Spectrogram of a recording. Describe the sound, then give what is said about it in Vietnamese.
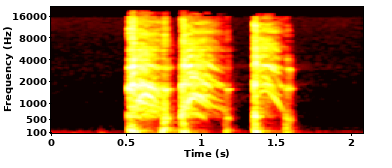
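Harsh coughing from an old man who blames the change of season, three loud, rough bursts in quick succession over about a second, then quiet. “Xin lỗi thầy, dạo này thời tiết nó đổi mùa, tôi ho.”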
